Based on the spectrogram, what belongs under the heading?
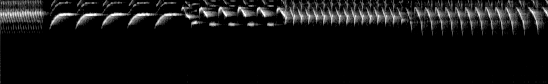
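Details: Spanish Timbrado canary singing a series of rising whistled notes at a steady pace, then doubled chirps, and two fast rattling trills, the last one sharper and metallic.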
